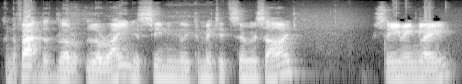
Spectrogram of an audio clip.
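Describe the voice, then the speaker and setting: A man's voice: medium pitch, steady tone, normal speed, pushed and bright. A man acting as game master, casually recapping the story of a tabletop role-playing game.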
